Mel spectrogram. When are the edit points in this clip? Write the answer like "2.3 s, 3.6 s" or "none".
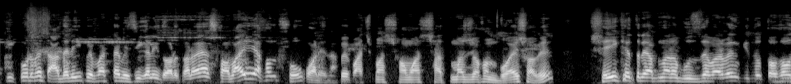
3.4 s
